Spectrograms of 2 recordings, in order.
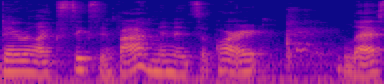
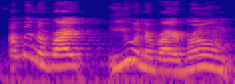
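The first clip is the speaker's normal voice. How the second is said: louder, emphatic declaration; proclaiming it with conviction; exclaiming; 5 semitones higher, 7 dB louder than usual. Real, not acted. Mother in the delivery room, louder and emphatic. Overwhelmed by the scripture sign.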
